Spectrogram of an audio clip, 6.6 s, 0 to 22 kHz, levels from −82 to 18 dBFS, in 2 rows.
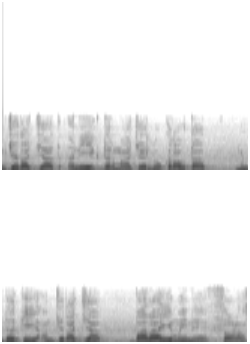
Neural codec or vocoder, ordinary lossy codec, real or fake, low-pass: none; none; real; 7.2 kHz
